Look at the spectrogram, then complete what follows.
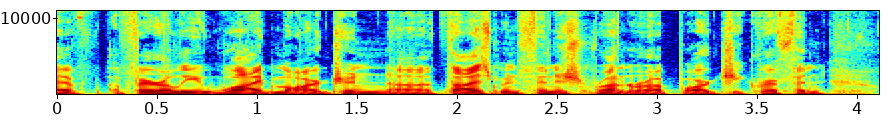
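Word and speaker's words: Theismann: think by just simply changing the pronunciation of your last name from Thesisman to Thyman to rhyme with Heisman, we can get you that trophy.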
